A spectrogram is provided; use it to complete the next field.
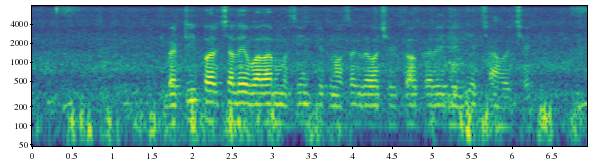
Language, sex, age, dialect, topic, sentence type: Maithili, male, 46-50, Angika, agriculture, question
